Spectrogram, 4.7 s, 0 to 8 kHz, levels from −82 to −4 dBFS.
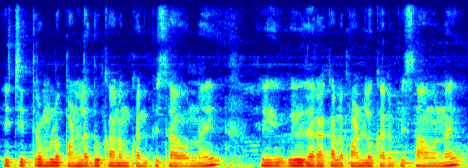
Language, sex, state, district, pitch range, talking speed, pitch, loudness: Telugu, male, Telangana, Mahabubabad, 130-140 Hz, 140 wpm, 130 Hz, -15 LUFS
